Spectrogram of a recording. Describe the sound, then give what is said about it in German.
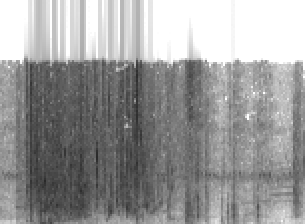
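Drinking water is poured and sloshes for a couple of seconds, a broad splashing burst that thins into scattered trickles and drips toward the end. “Hier, Wasser.”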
